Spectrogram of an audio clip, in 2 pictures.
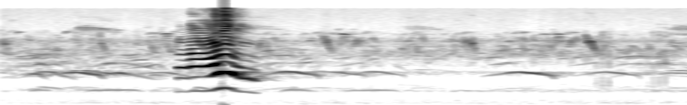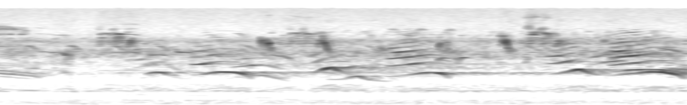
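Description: A peacock gives one loud, nasal, wailing cry with a brief upward inflection, followed by softer chattering bird notes throughout.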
